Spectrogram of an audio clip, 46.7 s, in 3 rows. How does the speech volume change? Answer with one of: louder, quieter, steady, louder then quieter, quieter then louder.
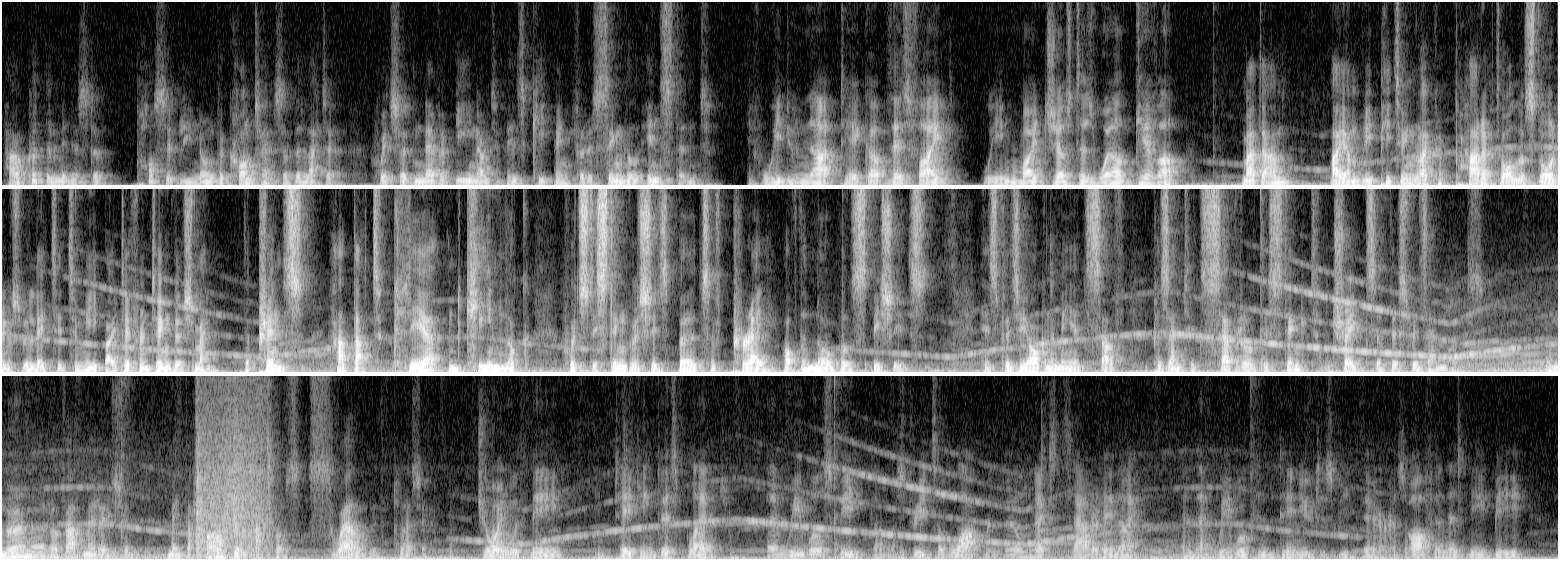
louder then quieter.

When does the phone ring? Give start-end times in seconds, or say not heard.
33.0-33.9.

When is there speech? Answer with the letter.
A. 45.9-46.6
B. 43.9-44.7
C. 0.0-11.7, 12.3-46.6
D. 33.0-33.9
C.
